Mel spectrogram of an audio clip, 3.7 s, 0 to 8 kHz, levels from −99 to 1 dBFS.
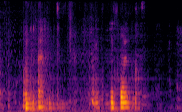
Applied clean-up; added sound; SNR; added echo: neural mask model DeepFilterNet 3.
